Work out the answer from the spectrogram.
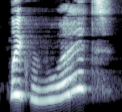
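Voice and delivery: high, loud, rising disbelief; incredulous. Real, not acted. Reader baffled by the repentance, incredulous. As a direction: throw it up in outrage. Reader rants about the story.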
